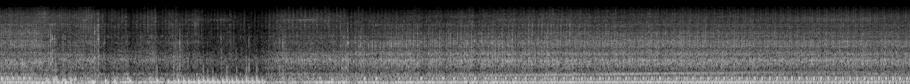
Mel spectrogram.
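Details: Suzuki Celerio: clattering start settling into steady idle with a faint rising rubbing whine underneath, friction noise inside the gearbox.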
